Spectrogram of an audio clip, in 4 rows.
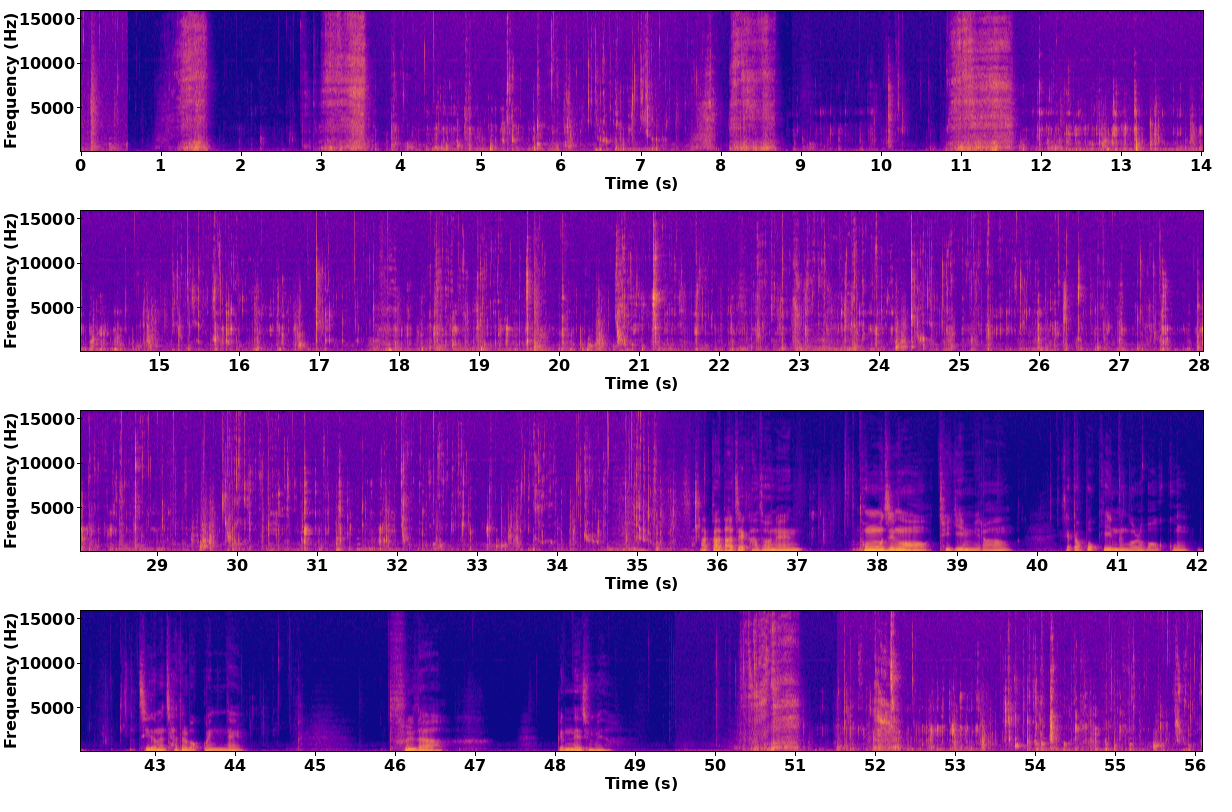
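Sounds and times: noodle slurps: 0:01.0 - 0:01.7, 0:02.8 - 0:03.7, 0:06.0 - 0:08.8, 0:10.7 - 0:24.4, 0:50.2 - 0:56.0
wet chewing: 0:01.9 - 0:35.8, 0:49.4 - 0:56.0.

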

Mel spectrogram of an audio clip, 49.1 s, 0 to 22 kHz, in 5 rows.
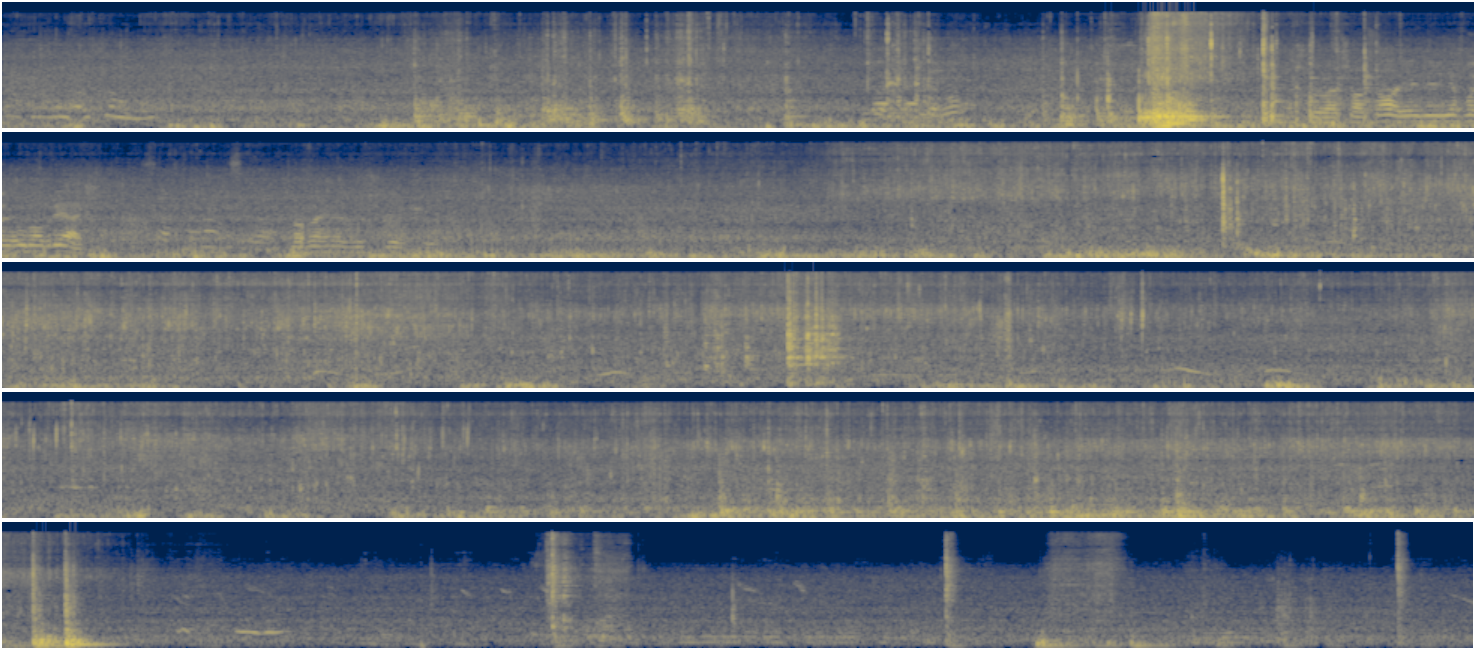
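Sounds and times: water trickling and splashing: 0:00.0 - 0:40.4
wind buffeting microphone: 0:09.4 - 0:18.9
water being scooped: 0:15.3 - 0:39.4.

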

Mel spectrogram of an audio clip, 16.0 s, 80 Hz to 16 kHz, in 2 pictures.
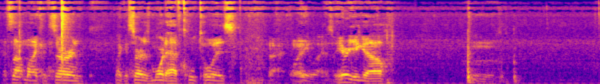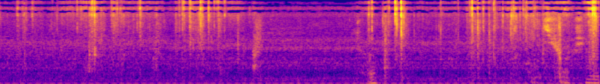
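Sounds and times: steady low hum: 0:00.0 - 0:16.0
plastic bag rustling: 0:07.9 - 0:11.6, 0:12.8 - 0:16.0.

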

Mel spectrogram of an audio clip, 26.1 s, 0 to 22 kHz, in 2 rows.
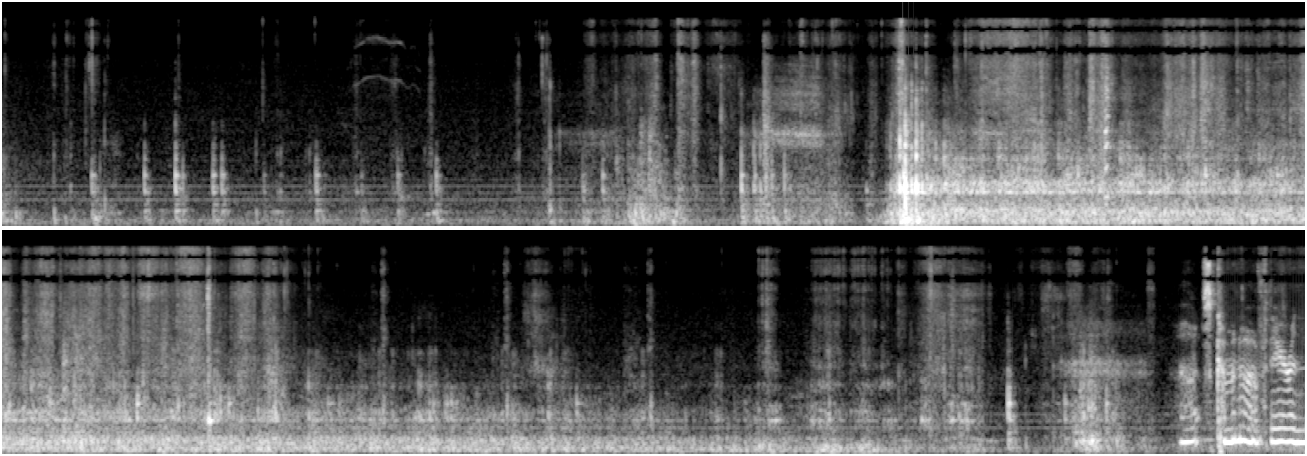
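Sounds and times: bearing rolling noise: 0:05.6 - 0:26.0.

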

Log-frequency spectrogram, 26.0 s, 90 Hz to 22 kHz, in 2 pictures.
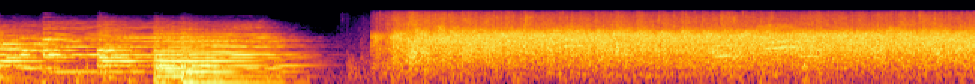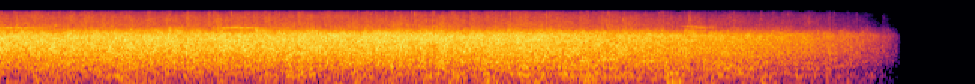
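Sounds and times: audience applauding: 0:04.8 - 0:25.0.

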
